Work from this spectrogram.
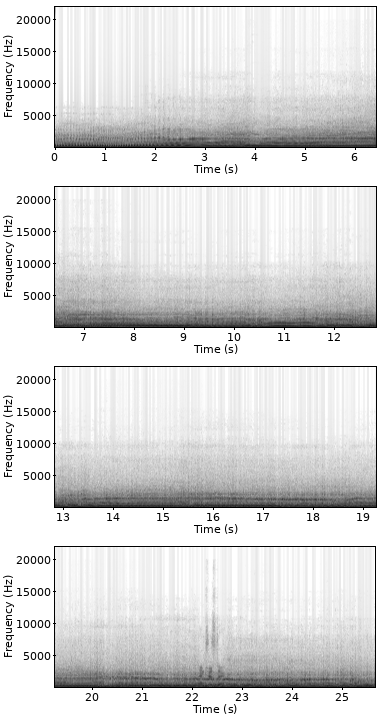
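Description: A supermoto motorcycle engine revs repeatedly while riding, rising and falling in pitch with gear changes, loud and close throughout.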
